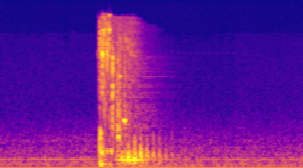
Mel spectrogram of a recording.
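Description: A bright confirmation chime rings out and quickly fades.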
